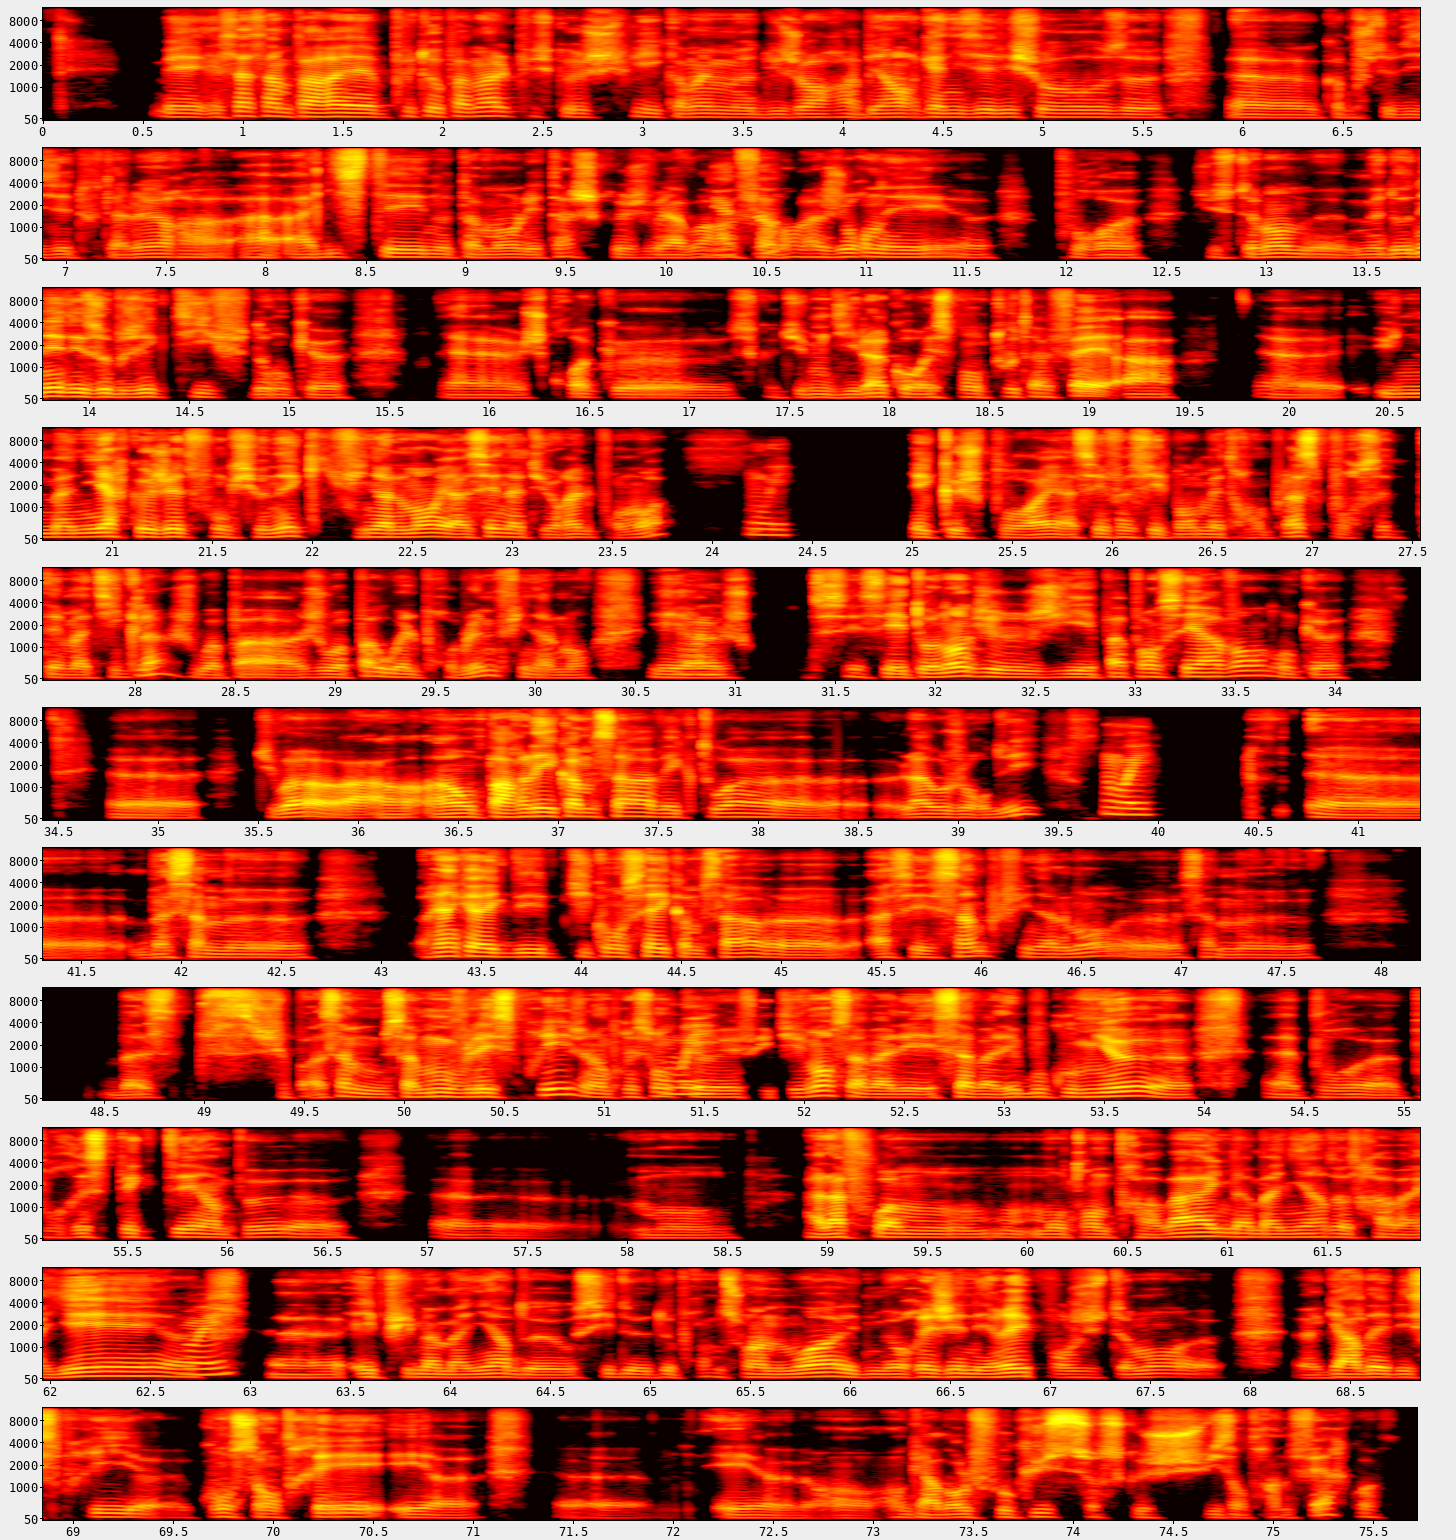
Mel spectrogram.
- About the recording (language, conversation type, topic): French, advice, Comment garder mon énergie et ma motivation tout au long de la journée ?
- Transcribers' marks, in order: cough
